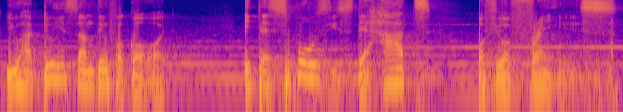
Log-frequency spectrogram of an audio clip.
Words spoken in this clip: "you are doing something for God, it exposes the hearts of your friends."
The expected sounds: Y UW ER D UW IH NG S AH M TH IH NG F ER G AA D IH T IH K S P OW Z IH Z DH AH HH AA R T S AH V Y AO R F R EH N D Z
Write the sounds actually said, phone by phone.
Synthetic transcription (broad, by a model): Y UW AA D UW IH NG S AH M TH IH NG F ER G AA D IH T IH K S P OW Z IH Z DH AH HH AA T AH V Y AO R F R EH N D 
